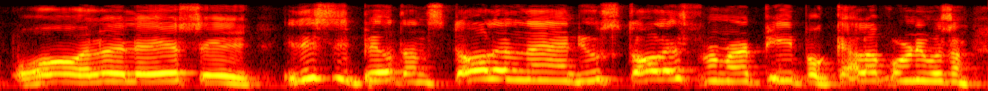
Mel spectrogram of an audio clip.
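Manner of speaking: high, strained mock-protester voice. Commentator mimics protesters claiming stolen land, mocking high voice. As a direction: whine it up high, ridiculing their complaint. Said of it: "seeing is these people".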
